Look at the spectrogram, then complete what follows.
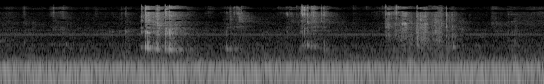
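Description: Close-up chewing of a tortilla chip, crunching in a few short bursts about one, two and three seconds in, over a steady low hum.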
